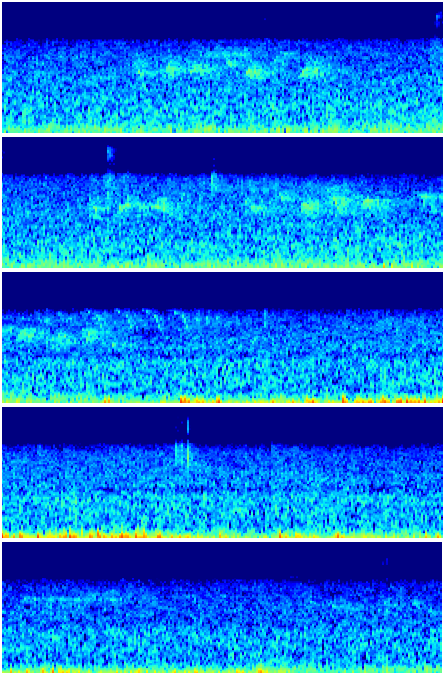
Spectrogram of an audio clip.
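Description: Quiet forest ambience with faint, scattered bird chirps. About ten seconds in, low rumbling and thumping noise on the phone's microphone takes over for about ten seconds, then fades.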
